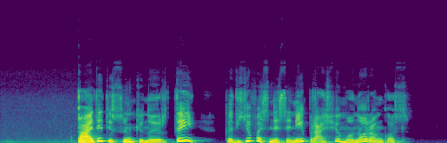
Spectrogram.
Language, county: Lithuanian, Kaunas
